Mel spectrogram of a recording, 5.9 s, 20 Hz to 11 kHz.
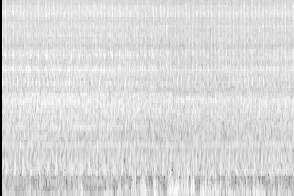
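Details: BMW N55 engine at idle with both timing chains, VANOS, belt and pulleys all new; irregular low clatter and knocking over a steady hum. Source of the abnormal noise not found.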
